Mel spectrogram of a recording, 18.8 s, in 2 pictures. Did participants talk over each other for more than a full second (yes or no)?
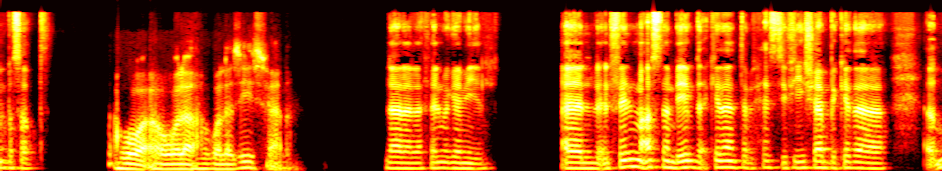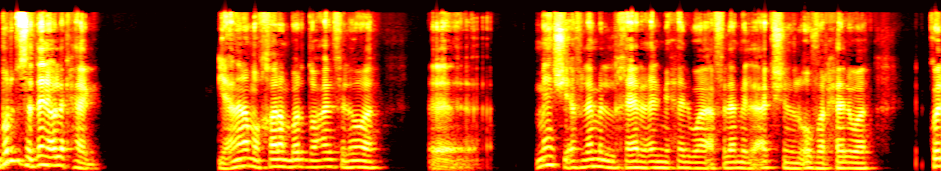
no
